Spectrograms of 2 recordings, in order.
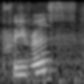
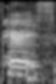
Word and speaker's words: PVRIS: always call this band preus um funny thing it's actually called Paris it's spelled p v r i s um it's actually pronounced Paris they originally this band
